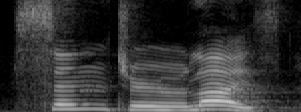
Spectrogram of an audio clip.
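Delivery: centralize slowed right down, loud, syllable by syllable; teacher's loud, slow demo of centralize; syllable stress demo. Shown as a demonstration. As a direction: stretch out centralize with a strong beat. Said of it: "We put the stress or the primary stress here".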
